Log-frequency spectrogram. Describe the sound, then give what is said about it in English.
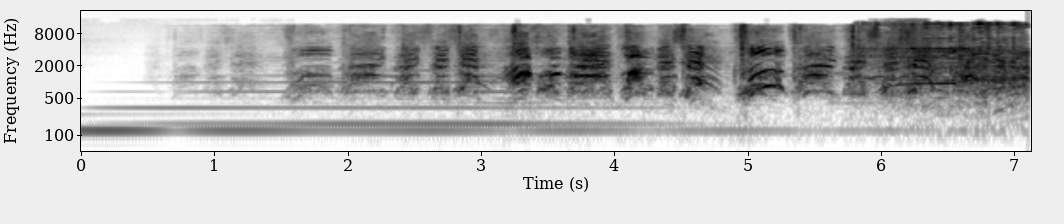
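A large protest crowd in Iran cheers a woman cutting her hair and chants "death to the dictator" in loud, rhythmic bursts, voices rising together over a low steady hum, building in intensity toward the end. “In scenes unprecedented in the Islamic Republic, a woman cuts her hair as the crowd cheers her on, chanting death to the dictator.”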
